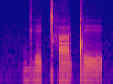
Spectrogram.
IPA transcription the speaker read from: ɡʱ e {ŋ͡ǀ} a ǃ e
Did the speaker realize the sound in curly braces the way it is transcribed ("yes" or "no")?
no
